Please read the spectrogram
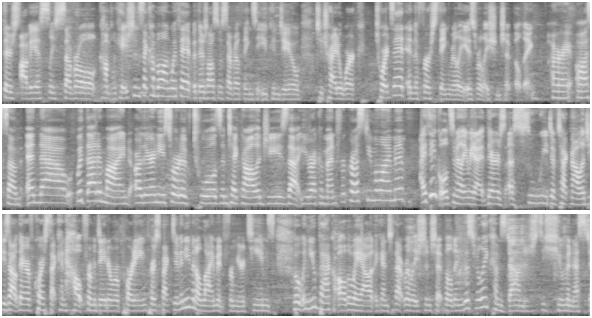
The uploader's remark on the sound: During an interview on the show floor of the 2023 B2B Sales & Marketing Exchange in Boston, Mass.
